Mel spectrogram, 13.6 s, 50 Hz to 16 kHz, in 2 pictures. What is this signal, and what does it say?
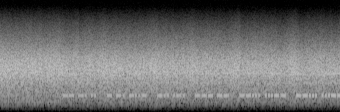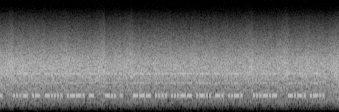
Morse code, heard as a keyed tone, machine-sent, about 38 wpm, 490 Hz, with heavy radio static. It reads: MNI TNX DR OM 73 73 VA6PT DE OH3LNF <SK> CL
